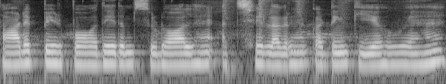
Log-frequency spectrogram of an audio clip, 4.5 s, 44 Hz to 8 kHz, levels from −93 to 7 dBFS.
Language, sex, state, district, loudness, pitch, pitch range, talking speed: Hindi, female, Bihar, Jahanabad, -16 LUFS, 150 Hz, 150-155 Hz, 190 wpm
